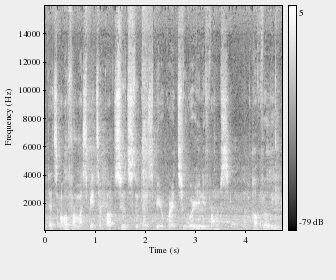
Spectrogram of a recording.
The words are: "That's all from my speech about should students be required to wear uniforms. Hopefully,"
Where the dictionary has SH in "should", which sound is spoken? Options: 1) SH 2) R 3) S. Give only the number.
3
